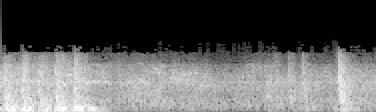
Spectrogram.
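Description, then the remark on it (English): A quick run of heavy, dull thumps on the wooden door of a lighthouse on a cliff, then a quieter stretch of scuffling noise and one last sharper knock. “Peel walked boldly up the path and banged on the door.”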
